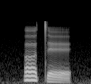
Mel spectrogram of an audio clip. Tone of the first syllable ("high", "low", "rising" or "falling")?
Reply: high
